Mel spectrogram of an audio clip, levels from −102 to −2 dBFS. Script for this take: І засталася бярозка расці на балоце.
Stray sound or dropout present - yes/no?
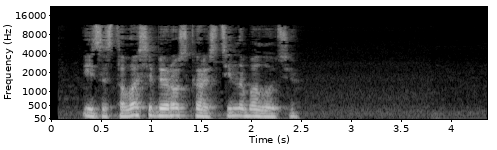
no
